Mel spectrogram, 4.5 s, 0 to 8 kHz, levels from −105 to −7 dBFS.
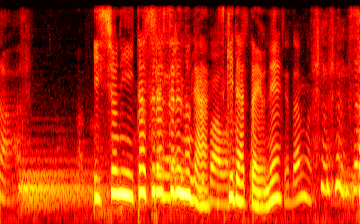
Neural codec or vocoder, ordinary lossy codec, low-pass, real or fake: vocoder, 22.05 kHz, 80 mel bands, WaveNeXt; none; 7.2 kHz; fake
